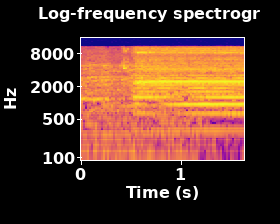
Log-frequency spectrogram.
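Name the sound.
basketball arena buzzer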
